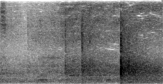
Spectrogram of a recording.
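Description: A single sharp thud about one and a half seconds in, ringing on in the echo of a large sports hall, over the background chatter of spectators' voices.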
